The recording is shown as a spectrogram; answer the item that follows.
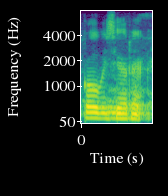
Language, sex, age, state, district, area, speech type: Odia, male, 18-30, Odisha, Nabarangpur, urban, read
